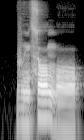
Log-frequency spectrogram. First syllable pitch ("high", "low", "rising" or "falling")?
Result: low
